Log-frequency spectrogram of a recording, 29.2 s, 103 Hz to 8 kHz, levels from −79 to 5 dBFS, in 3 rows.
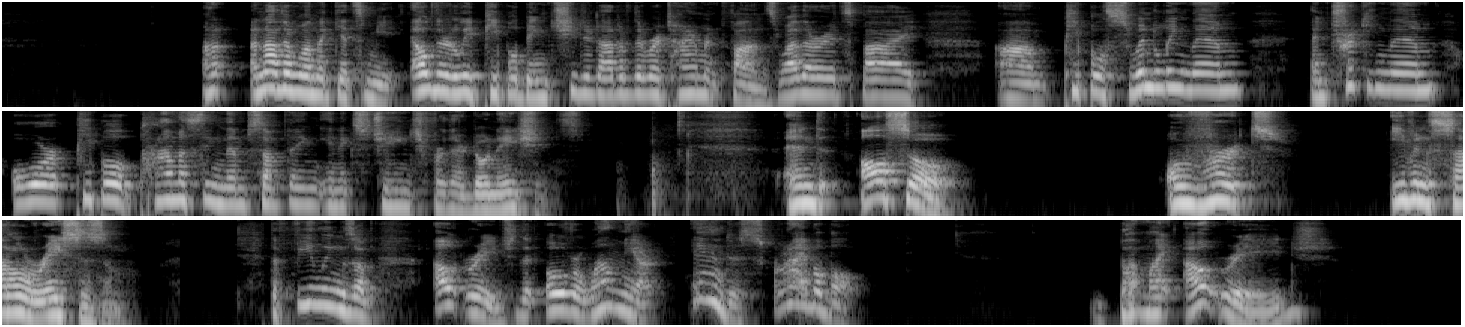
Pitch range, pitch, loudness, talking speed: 155-205 Hz, 180 Hz, -21 LUFS, 110 wpm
